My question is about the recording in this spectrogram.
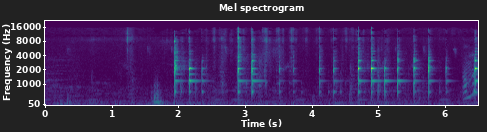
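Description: A spoon tapping against a small metal cup to knock flour out of it: a quick, irregular run of sharp, ringing metallic clinks starting about two seconds in.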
